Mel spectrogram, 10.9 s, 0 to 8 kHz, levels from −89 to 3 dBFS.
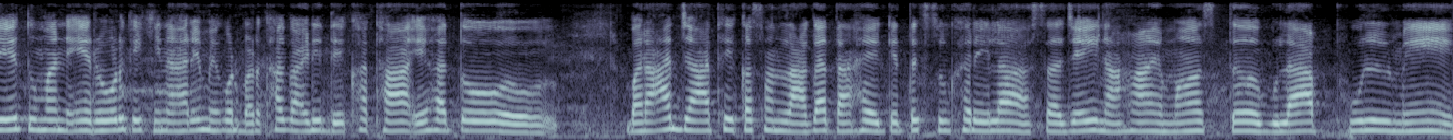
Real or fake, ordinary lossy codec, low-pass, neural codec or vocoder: fake; none; 7.2 kHz; codec, 16 kHz, 4 kbps, FreqCodec, larger model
